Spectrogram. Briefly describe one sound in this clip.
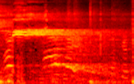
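A basketball hits a backboard and rim.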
